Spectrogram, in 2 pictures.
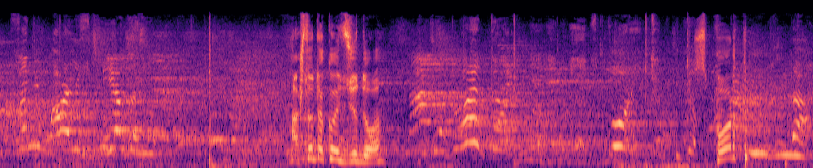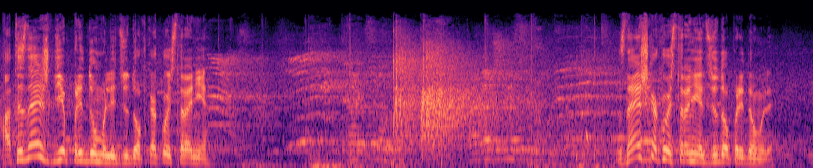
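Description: A ball slaps against a boy's hands.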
